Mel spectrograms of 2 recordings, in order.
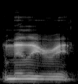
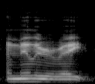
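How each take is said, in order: First: "Ameliorate" ending in a short -rət; reduced final vowel. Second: "Ameliorate" ending in a long -rate; full final vowel. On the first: Reader going down a word list, "Ameliorate" with reduced ending. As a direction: say "Ameliorate" with its last syllable unstressed. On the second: Reader going down a word list, "Ameliorate" with full -rate ending. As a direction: say "Ameliorate" with its last syllable rhyming with "late". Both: Shown as a demonstration. Reads word two ways.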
